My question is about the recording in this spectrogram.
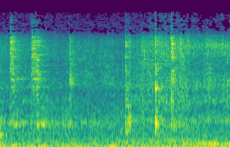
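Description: Chopped tomatoes sizzling as they sauté in oil in a metal kadhai, stirred with a spoon that scrapes and taps against the pan about once a second.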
